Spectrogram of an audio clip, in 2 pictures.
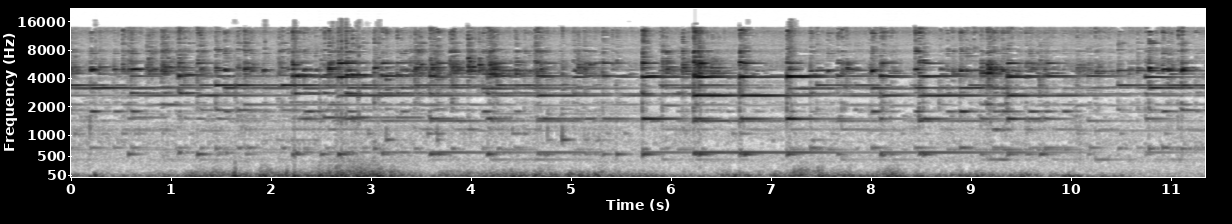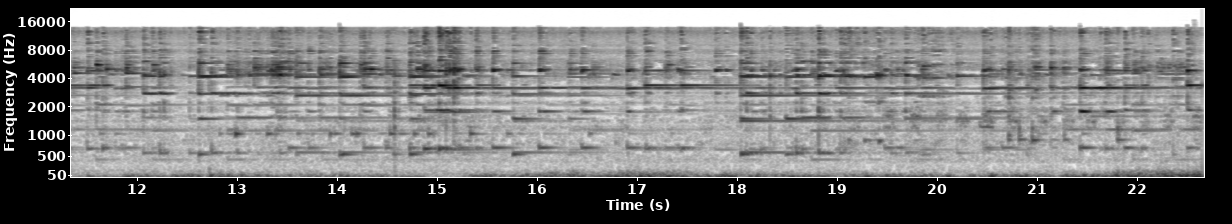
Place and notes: Le Plan/ Haut Combloux: - Le Plan/ Haut Combloux: Walking in the Mtn forest and fields listening to cloches de vache (cow bells)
